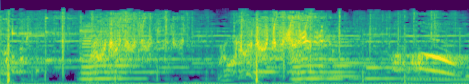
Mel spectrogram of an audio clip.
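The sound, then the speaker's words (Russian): Frog croaking in two long, buzzy, warbling bursts separated by a short pause, with a thin whistling glide near the end; fairly loud, no voices. “Кто это? По-моему, так говорит лягушка.”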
